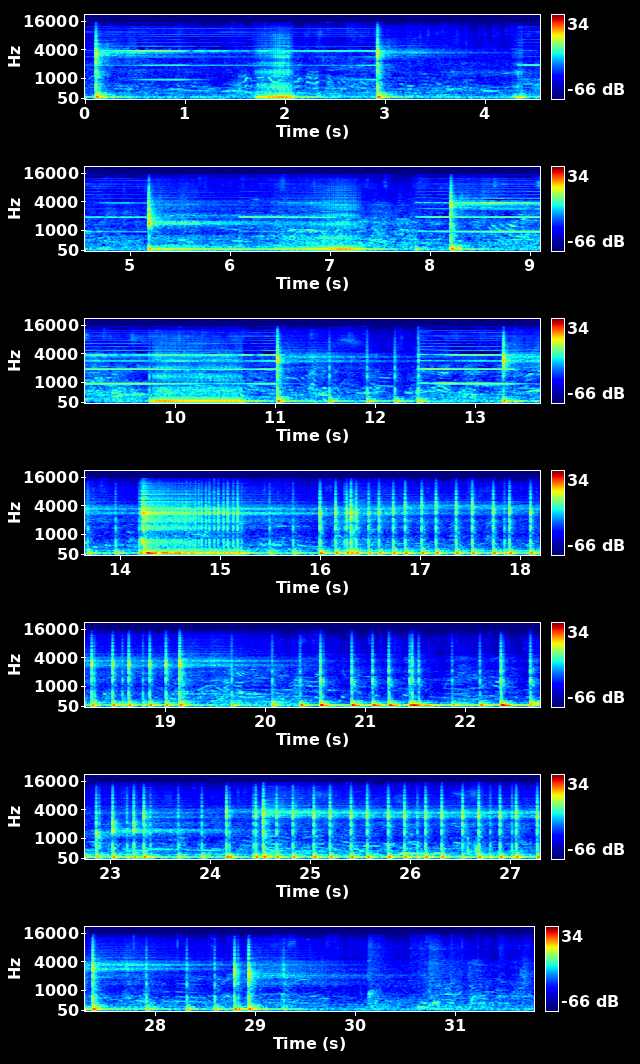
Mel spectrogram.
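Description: Live noise music from hand-built DIY electronic circuits played through a small mixer. First come bursts of low drone under steady high-pitched tones and short beeps. About halfway through, it turns into a dense, rapid stuttering pulse that cuts off near the end.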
